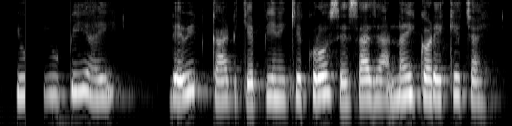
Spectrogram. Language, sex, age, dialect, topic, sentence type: Magahi, female, 41-45, Southern, banking, statement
